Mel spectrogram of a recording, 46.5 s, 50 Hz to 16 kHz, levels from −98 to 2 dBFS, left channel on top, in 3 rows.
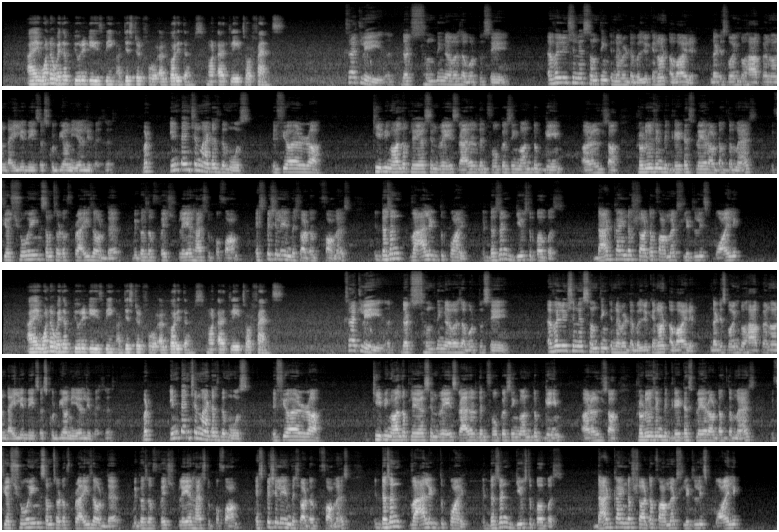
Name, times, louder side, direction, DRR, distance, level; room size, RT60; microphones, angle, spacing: voice 1, 0.5-5.6, equal, 10° right, 0.9 m, -22 dB
voice 2, 6.9-10.1 10.9-13.8 14.2-17.7 18.3-18.5 18.8-20.4 20.9-21.8 22.9-26.7 27.1-27.8 28.2-30.5 31.0-33.3 33.6-35.7 36.1-37.9 38.4-40.3 40.6-42.1 42.8-45.7, right 3 dB, 90° right, 1.8 m, -26 dB
10.0 x 3.4 x 4.0 m
head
